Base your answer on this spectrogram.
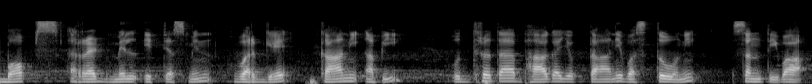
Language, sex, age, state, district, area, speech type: Sanskrit, male, 18-30, Karnataka, Chikkamagaluru, urban, read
